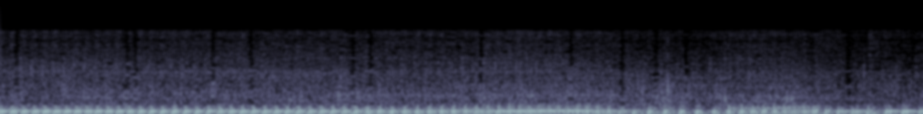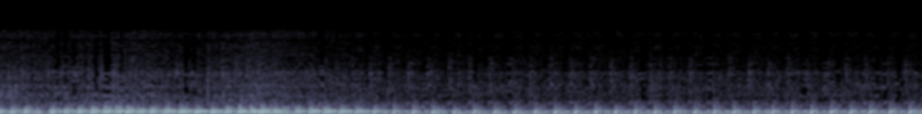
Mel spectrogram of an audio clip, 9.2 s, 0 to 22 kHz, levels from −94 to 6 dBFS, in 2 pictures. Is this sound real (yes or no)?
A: yes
